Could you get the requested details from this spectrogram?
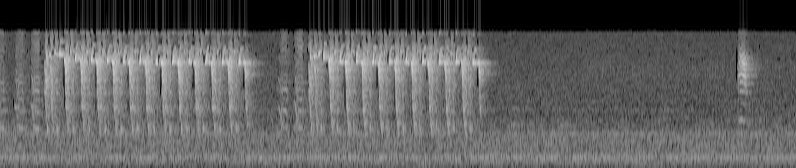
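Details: Caged pet zebra finches during their first bath in a new, larger cage. Two long runs of rapid, evenly repeated buzzy notes, about two seconds each, are separated by a short pause, then a single nasal call follows after quiet.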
